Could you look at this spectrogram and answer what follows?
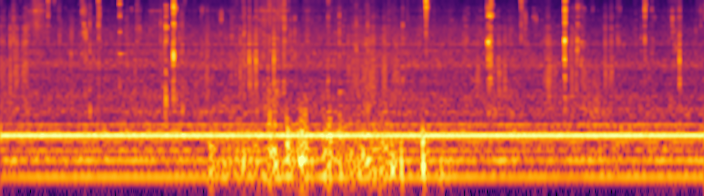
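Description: Metal spoons and forks clinking and scraping against ceramic bowls and plates during a meal, in scattered light clicks with a busier clatter in the middle, over a steady low hum.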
